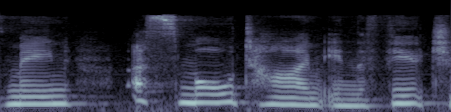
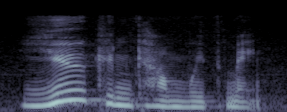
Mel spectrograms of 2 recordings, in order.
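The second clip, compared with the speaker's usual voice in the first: "You" stressed at the start, like giving an order; single out "You", then let the rest drop; 3 semitones lower than usual. Shown as a demonstration. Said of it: "more like an order".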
